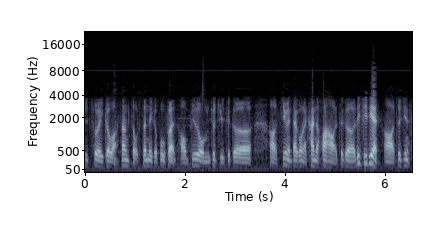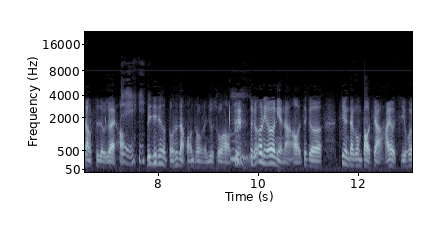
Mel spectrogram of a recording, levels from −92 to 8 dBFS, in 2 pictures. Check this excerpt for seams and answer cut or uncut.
uncut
